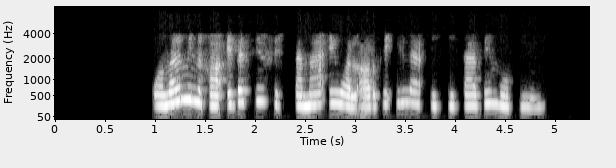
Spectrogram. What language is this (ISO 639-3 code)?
ara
